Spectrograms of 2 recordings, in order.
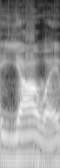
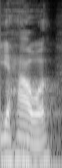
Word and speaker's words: Yahweh: abbreviate it all right and they say Yahweh but it's really yahawa so let's go here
